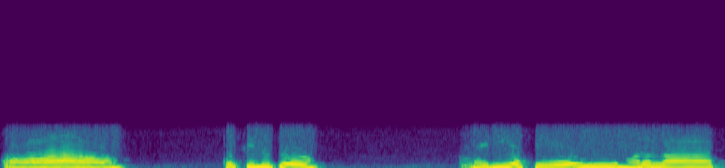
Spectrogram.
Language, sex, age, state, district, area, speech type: Assamese, female, 30-45, Assam, Nalbari, rural, conversation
